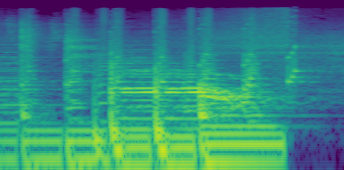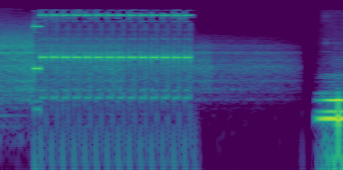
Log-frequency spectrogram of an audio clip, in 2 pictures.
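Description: A FaceTime video call ringtone, from a call placed to a UK-based journalist: a fast, bright electronic trill pulsing about a dozen times for roughly a second, right after a loud musical passage ends, with a voice starting just afterward.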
